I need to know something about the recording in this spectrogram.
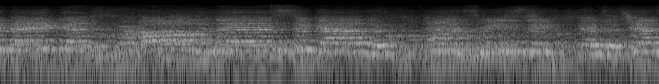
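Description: A group of children and teenagers singing together as a choir, with music.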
